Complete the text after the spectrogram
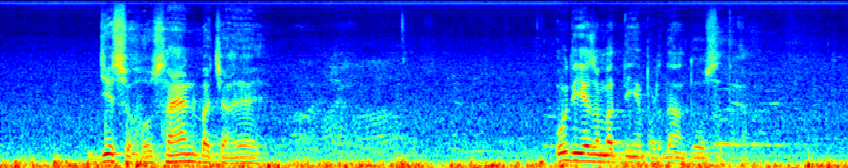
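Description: A man chants loudly into a microphone through loudspeakers.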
